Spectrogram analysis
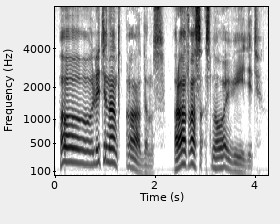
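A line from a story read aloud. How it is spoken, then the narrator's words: Laughing aloud. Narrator (Russian): Он в голос рассмеялся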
